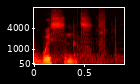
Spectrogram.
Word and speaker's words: Wisent: Is it Y with a long Y sound or Wisent with a short I sound?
